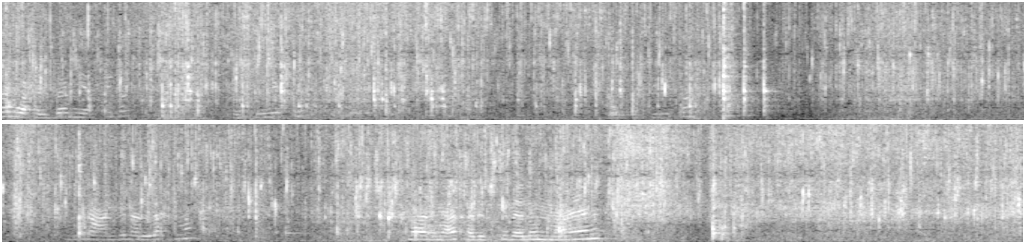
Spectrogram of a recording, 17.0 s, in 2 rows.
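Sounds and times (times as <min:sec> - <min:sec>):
okra sizzling and crackling: 0:00.0 - 0:17.0.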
